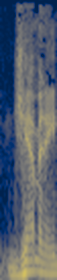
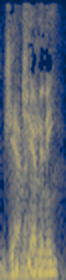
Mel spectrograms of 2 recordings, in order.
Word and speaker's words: Gemini: And Aldrin was one of the two pilots on the Gemini 12. They pronounce it Gemini. Not Gemini.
